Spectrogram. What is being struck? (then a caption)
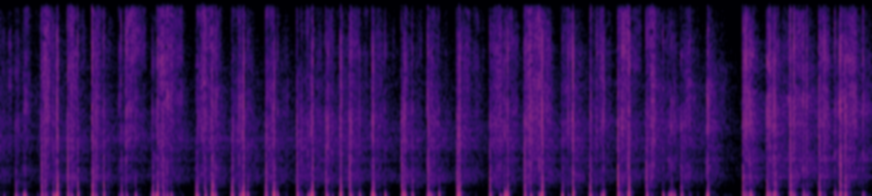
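Plastic DVD case. Fingers tap rapidly on a plastic Lord of the Rings DVD case received as a Christmas gift, producing a long run of short, dry, low-pitched knocks with almost no ring. The taps come in quick bursts with a brief pause near the end, and the sound stays mostly in the low range with little brightness.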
